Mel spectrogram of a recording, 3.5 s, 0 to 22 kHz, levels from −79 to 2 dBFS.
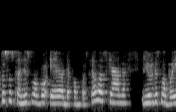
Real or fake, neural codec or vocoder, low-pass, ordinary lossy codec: real; none; 7.2 kHz; AAC, 16 kbps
